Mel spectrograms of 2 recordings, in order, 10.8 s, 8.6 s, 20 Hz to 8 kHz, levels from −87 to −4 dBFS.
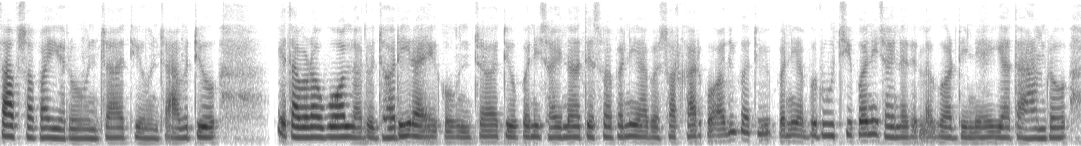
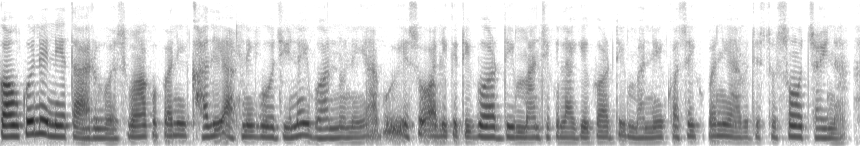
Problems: background sounds at intervals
